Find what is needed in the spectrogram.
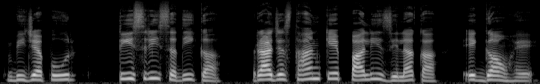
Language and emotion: Urdu, neutral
